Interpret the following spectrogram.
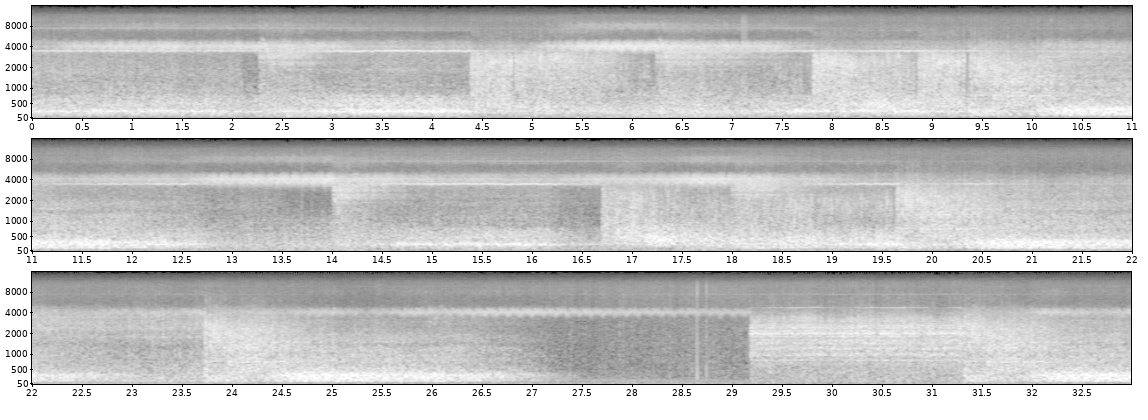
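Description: Jet-like rushing sci-fi sound effects of craft moving through space, in overlapping stretches that cut in and out abruptly, with a faint high whine over them and a quieter stretch near the end.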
